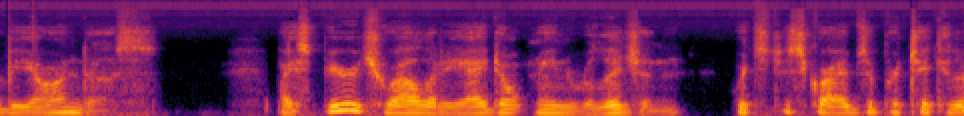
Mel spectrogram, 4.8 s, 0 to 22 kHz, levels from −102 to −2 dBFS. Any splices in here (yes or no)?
no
